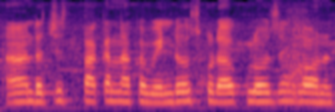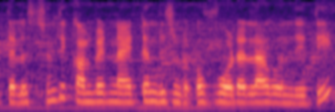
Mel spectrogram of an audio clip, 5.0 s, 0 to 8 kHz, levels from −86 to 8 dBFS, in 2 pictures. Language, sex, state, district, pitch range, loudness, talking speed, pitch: Telugu, female, Andhra Pradesh, Annamaya, 185-210 Hz, -17 LUFS, 225 wpm, 195 Hz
